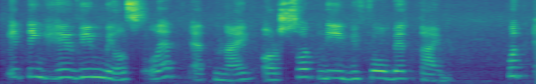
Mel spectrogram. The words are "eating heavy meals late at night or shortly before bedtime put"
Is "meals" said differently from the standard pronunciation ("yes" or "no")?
yes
